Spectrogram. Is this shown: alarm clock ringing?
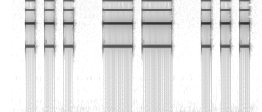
yes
